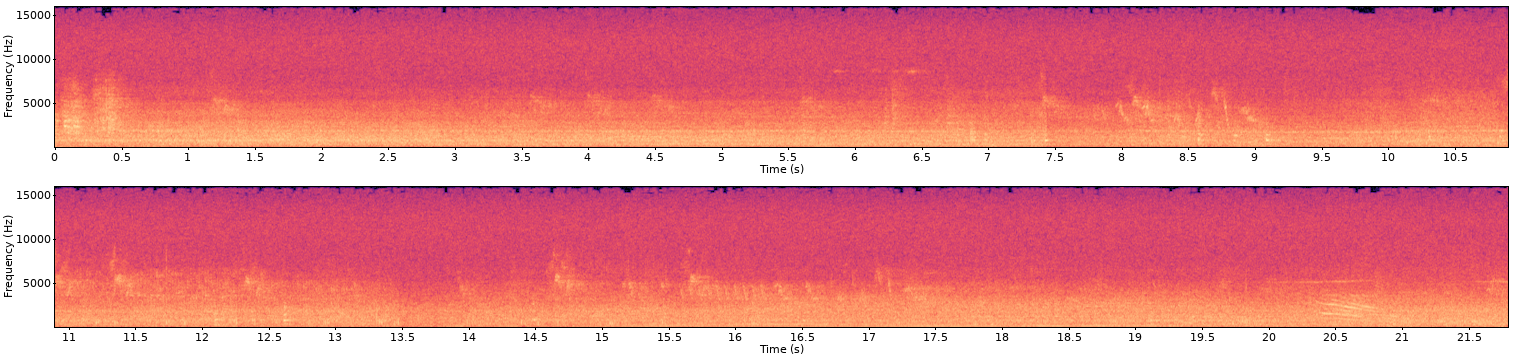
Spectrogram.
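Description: Articulated electric trams running along street track: steady rumble and clatter of the wheels on the rails, with the traction motors whining and rising in pitch as a tram pulls away partway through. A brief high wheel squeal near the end as a tram takes a curve.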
